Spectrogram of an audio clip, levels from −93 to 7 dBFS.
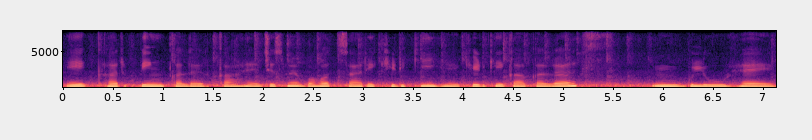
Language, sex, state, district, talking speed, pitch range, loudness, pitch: Hindi, female, Jharkhand, Ranchi, 135 wpm, 185-205 Hz, -12 LUFS, 195 Hz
